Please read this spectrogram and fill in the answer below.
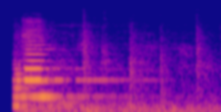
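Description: A single held musical note with a clear pitch, loudest at the start and fading out over about a second. Faint room noise and a couple of soft knocks follow.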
